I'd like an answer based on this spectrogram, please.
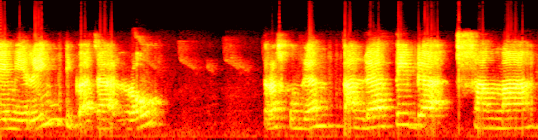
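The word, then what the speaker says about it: rho: dilihat di, di handphone, itu huruf P miring, simbol statistik itu. Jadi P-nya tidak lurus, tapi miring, dibacanya row. Jadi H0 ya, titik 2 row sama dengan 0.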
